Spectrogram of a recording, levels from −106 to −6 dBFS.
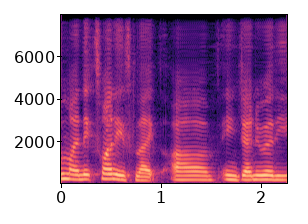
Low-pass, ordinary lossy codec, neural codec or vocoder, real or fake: none; none; codec, 16 kHz, 0.7 kbps, FocalCodec; fake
